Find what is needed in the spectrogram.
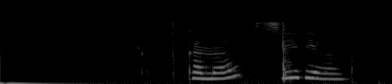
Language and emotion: Russian, neutral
